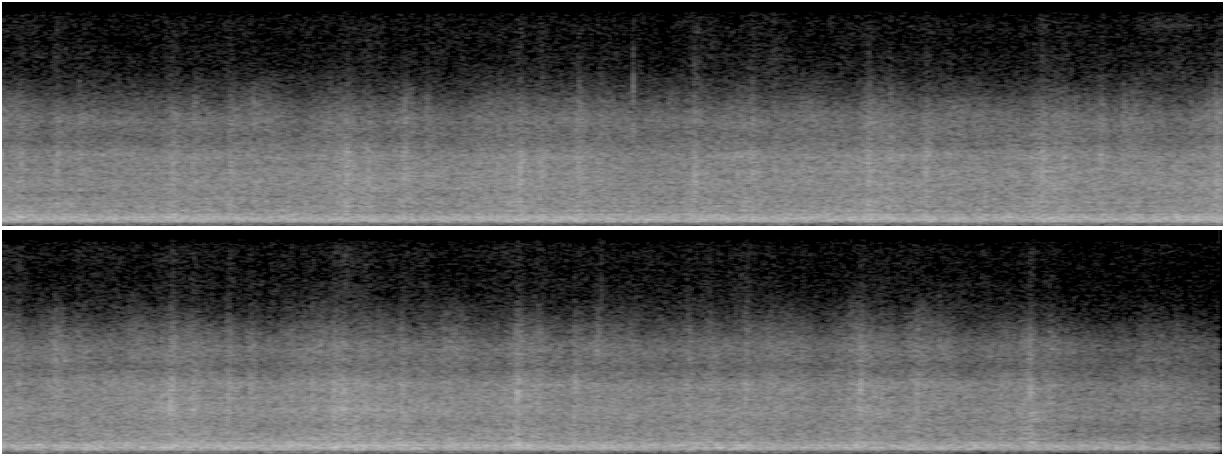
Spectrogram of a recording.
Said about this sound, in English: India has a wonderful railway system. I appreciate more hearing it from the outside than from the inside.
